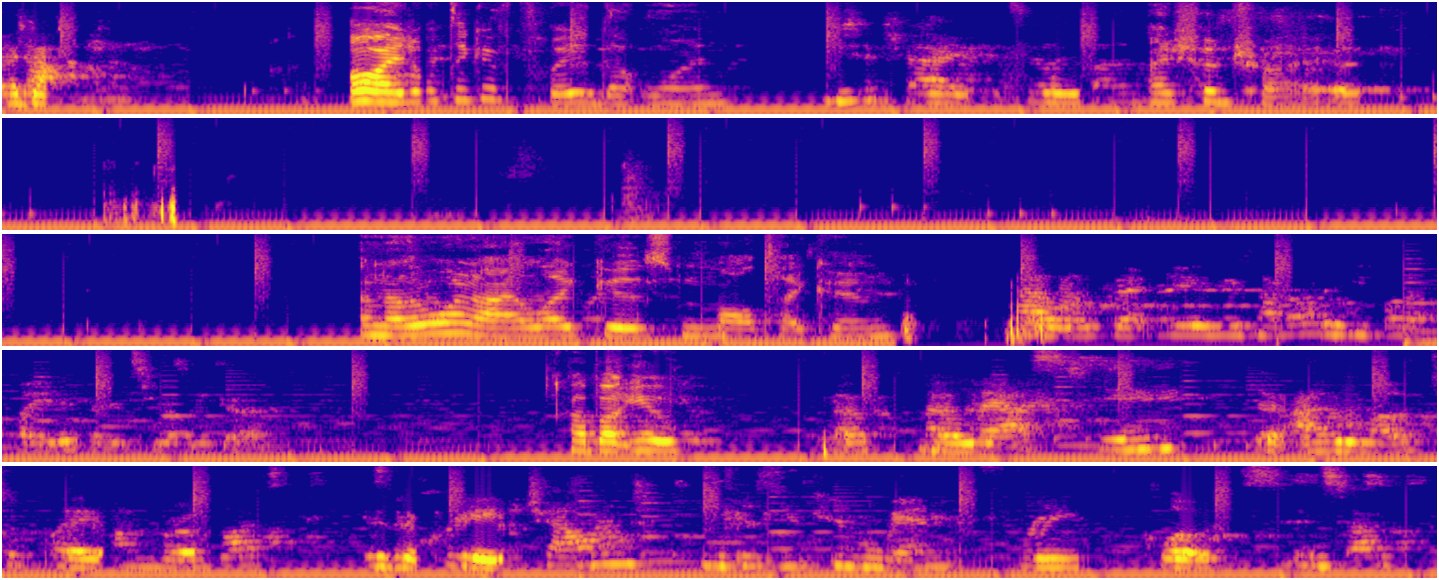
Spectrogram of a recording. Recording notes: Sorry it’s staticky.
